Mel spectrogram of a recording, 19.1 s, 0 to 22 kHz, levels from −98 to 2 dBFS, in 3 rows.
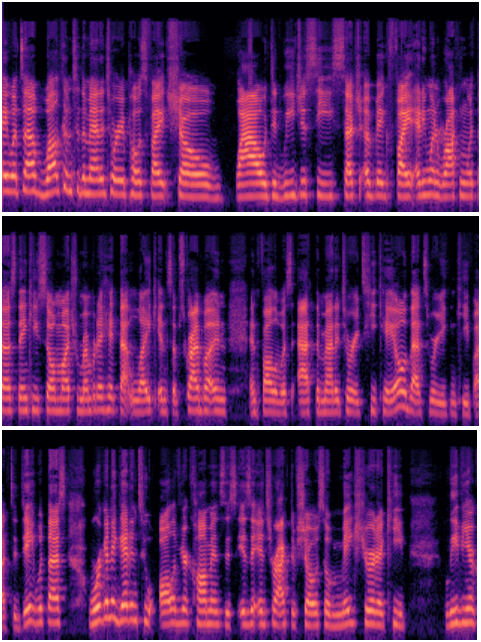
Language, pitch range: English, 200-245 Hz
